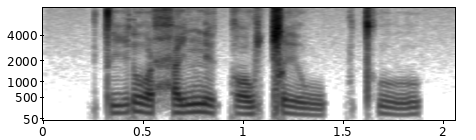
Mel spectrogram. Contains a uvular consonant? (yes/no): no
